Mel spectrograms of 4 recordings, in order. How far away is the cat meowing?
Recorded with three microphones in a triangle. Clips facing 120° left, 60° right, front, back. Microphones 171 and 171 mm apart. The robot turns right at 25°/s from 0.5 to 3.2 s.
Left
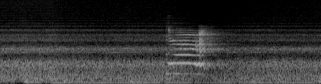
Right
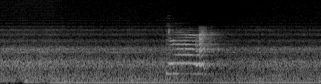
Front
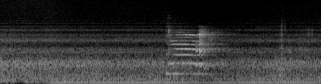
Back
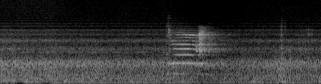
About 0.9 m.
